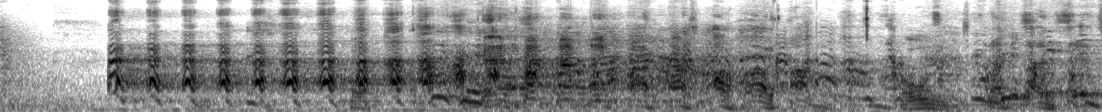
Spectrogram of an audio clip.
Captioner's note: laughing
